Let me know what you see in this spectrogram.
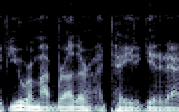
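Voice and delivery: put-on drawling Southern accent. Retelling the doctor's advice in the exam room: imitating Doctor Thrasher's Southern drawl. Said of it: "He had kind of a Southern drawl".

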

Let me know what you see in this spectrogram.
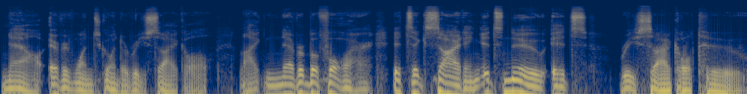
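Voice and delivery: very low, big movie trailer announcer voice. Joking about exciting recycling movies, doing the movie voiceover guy voice. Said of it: "movie voiceover guy going".

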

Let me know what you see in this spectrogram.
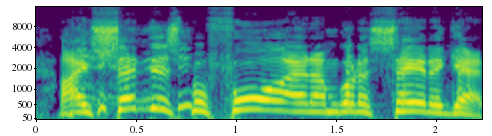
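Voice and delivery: mock rant, high-pitched and fast. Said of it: "he starts out like old Bernie".

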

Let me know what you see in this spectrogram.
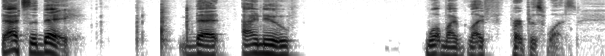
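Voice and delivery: choking up, emotional, close to tears. Telling the story of a patient's recovery, choking up. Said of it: "I actually am choking up right now".

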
